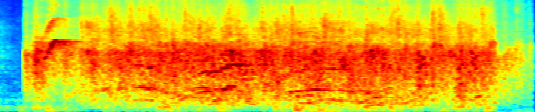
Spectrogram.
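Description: An audience bursts into sustained, loud applause welcoming Daniel Kahn on stage, dense clapping that holds steady for several seconds before tapering off.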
